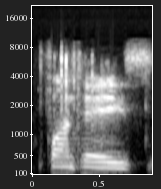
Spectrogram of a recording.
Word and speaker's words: Fonte: should have received the fontes um every time i say that i feel like i'm mispronouncing it but fonte's right that's that's the way you pronounce it that's yeah to our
